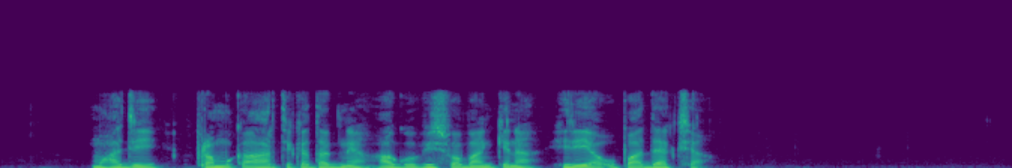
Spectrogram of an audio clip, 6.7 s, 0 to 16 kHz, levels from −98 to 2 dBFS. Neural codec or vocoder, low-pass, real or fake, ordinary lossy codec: none; 7.2 kHz; real; none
